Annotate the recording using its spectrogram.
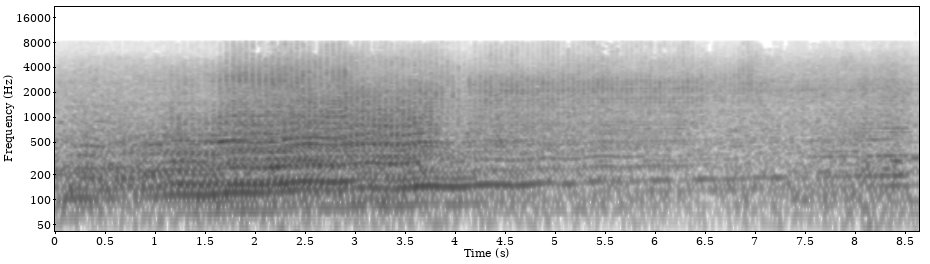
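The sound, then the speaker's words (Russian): Steady roar of heavy car traffic on a busy one-way street leading up to a hospital, with low engine hum and tire noise that swells as vehicles pass in the first few seconds, then settles into a continuous drone. “Улица с односторонним движением. На улице очень много машин.”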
